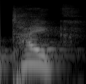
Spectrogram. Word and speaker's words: Tayc: I can name another one, Tyke. It's spelled Tayc.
